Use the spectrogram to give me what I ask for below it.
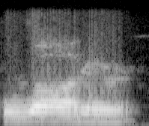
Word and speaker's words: water: Você percebe que se escreve com T. Você tá vendo um T na escrita, mas a pronúncia, se você ouvir, ó, water, water, é como se esse T ele tivesse muito mais semelhante a um R do que a um T de verdade. Então, ele se pronuncia water, como se fosse um R, né?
